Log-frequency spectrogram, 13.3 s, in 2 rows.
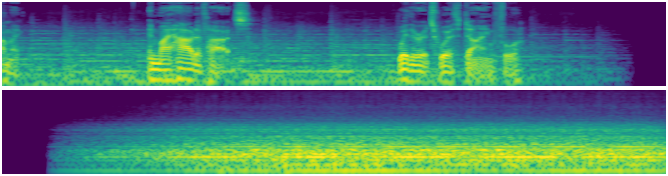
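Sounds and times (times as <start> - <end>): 
speech: 0.0 - 0.4, 1.4 - 2.6, 4.0 - 5.3
small 12-seater plane in flight flown by Nepalese carrier Summit Air: 7.1 - 13.2.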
